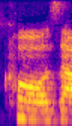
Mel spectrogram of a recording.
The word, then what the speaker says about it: cosa: Same thing goes for the word cosa. So we have our singular S here, sandwiched by an O and an A, which are both vowels. So it's pronounced cosa, that Z sound.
